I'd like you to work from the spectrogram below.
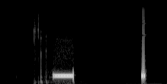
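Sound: telephone call tone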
